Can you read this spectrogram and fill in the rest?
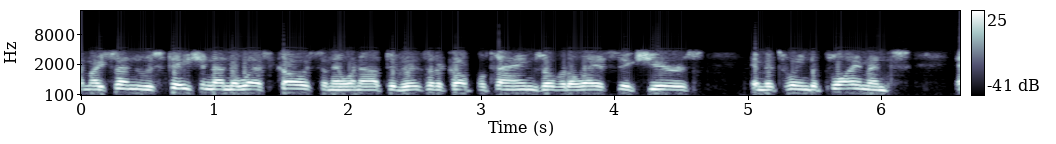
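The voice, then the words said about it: Chicago accent, distinctive S sounds. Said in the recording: “the person with the truest, most perfect Chicago accent ... You've got a pretty good one, right? ... The way you say the S's ... the S's sometimes really give you away. Where you said, you know, he's on the West Coast.”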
